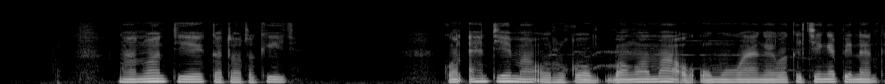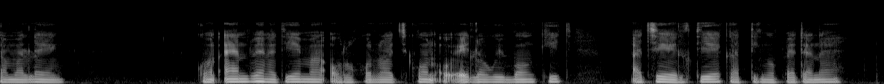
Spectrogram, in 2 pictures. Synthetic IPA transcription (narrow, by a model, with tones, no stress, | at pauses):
ŋa˨nma˦ntje˦ka˨tɔ˨tɔ˨ki˦t͡ʃ | kʊ˨nɛ˦ntje˦ma˦ʔo̰˨ɾʊ˨ko˨bɔ˨ŋɔ˦ma˦o̰˨ʔu˨mo˨wa˦ŋɛ˨wa˦ki˦t͡ʃɪ˦ŋe˦pɪ˦nɛ˦nka˨ma˦lɪ˦ŋ | kʊ˨nɛ˦nbɛ˦nɛ˨tje˦ma˦ʔo̰˨ɾʊ˨ko˨lɔ˦t͡ʃkʊ˦no̰˨ʔe˨lo˨wi˦bɔ˦ŋki˦t͡ʃ | a̰˨t͡ʃe˦ltje˦ka˨ti˨ŋo˨pɛ˨tɛ˨nɛ˦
